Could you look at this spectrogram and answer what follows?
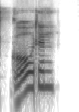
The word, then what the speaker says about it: Gordon: 11-3, was defeated by Jared Gooden. Or Gordon. I'm sure they were saying Gooden or something like that. It's Gordon, Jared Gordon, who's a tough little guy, man.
